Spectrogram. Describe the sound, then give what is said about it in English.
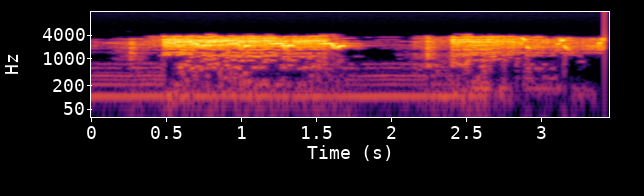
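A screen door creaks open in two long, scraping squeals with a rasping high-pitched screech over a low steady hum, the second squeal starting after a short pause. No one speaks. “He was trying to get hold of whatever it was when he heard the screen door open.”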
